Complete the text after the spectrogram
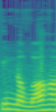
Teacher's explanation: अल्लाह के नाम को तफ़कीम के साथ पूर पढ़ेंगे, बोल्ड पढ़ेंगे, और यहाँ पर भी या मद्दा आ रहा है और एंड पर मुअतदीन करके हम इसको पढ़ेंगे।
